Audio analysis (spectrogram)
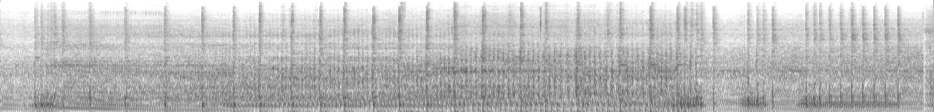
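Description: A carburetted motorbike engine, started on choke, idles loudly and close by with a lumpy, pulsing beat, rising and falling through several short revs and blips; no voices are heard.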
